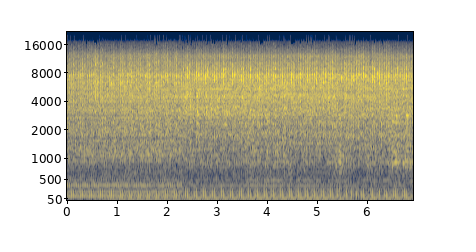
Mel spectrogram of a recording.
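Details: Old Briggs 5 hp single-cylinder on homemade wood splitter, run without air cleaner, little fuel added: runs steadily then speed dips and hunts around two seconds; owner suspects it's running out of fuel.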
